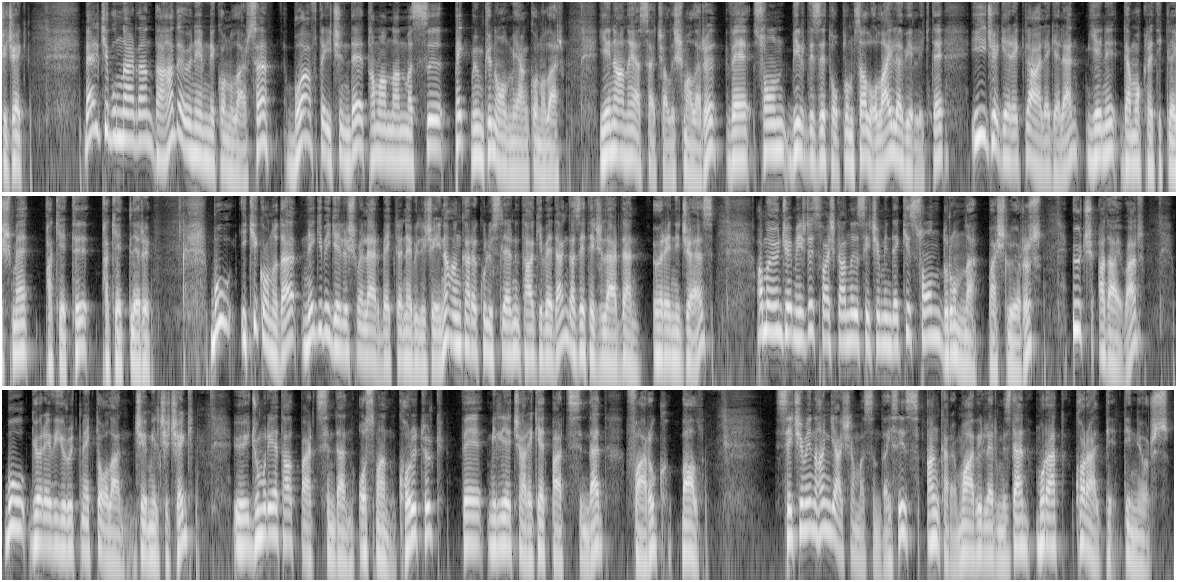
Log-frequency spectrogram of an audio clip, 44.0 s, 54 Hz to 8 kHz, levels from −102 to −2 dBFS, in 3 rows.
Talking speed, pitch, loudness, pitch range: 110 wpm, 135 Hz, -17 LUFS, 110-165 Hz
